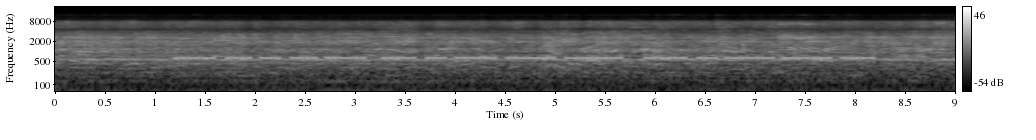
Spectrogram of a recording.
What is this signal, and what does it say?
Morse code (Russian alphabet), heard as a keyed tone, hand-sent with a paddle, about 36 wpm, 630 Hz, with the noise of a crowd indoors. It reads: ЮХНДЭ ЖАЬЙШ ОАЫЩЖ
